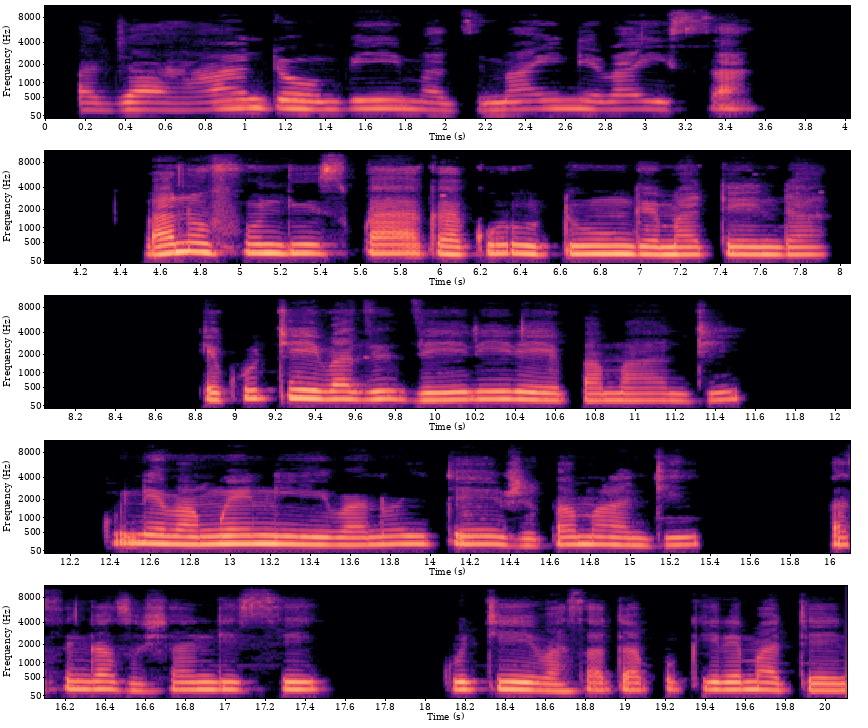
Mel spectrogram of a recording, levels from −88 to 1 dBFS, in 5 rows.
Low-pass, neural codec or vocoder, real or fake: 9.9 kHz; none; real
